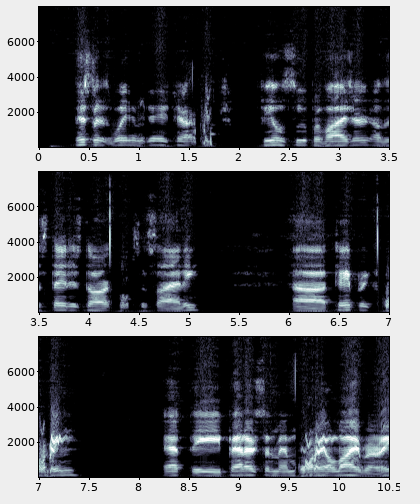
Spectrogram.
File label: Interview with old timers; WildRoseLibrary; recorded history; 1957; noise reduction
